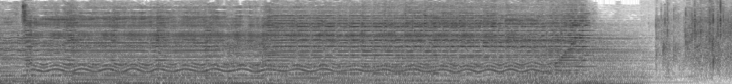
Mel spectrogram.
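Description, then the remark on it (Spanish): A sustained vocal note with vibrato over instrumental accompaniment fades out, and audience applause breaks out in the final second as a dense burst of clapping. “Acompaño los aplausos”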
